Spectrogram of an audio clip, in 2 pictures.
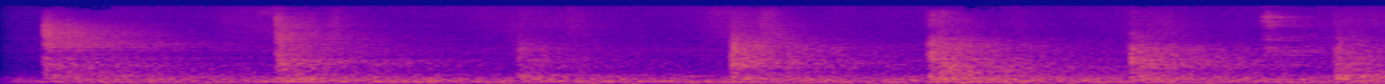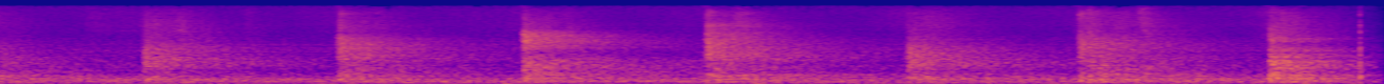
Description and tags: You can hear comeon walking though a corridor that has a lot of reverberation. It has been recorded in a corridor at Pompeu Fabra University.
